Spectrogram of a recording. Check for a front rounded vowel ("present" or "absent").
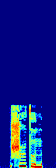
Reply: absent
